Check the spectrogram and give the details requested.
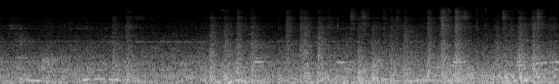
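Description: Electric train running along the track, heard from inside the driver's cab: a steady rumble, with the wheels clicking over rail joints from about two seconds in.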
